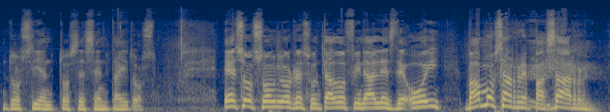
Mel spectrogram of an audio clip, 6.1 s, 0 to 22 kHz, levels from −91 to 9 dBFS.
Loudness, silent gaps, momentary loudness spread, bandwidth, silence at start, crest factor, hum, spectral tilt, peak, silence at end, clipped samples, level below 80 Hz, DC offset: -19 LUFS; none; 9 LU; 15.5 kHz; 0.05 s; 18 dB; none; -5.5 dB/octave; -2 dBFS; 0.1 s; under 0.1%; -46 dBFS; under 0.1%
